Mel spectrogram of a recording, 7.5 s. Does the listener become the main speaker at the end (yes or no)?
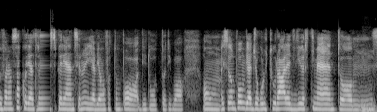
no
